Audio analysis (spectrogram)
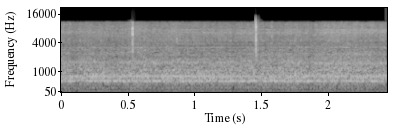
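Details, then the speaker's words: Rebuilt Bridgeport mill on 240V single phase, head in high range at about 800 rpm, quill power feed engaged and stepped through three feed rates: steady mid-pitched mechanical hum, even drone, no knocks or grinding; normal quill feed. "so engage the quilt you see the handle feeding down now so for every spindle speed you got three different feed rates"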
